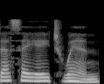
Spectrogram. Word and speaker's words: Samhain: Originally called the pagan religious festival of Samhain, pronounced Sahwin, originated from ancient Celtic spiritual tradition.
